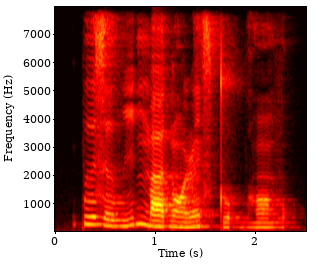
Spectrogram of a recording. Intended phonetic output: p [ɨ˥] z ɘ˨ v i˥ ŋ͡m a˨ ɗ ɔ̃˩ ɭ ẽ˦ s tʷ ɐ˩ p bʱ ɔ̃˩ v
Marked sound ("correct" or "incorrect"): correct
